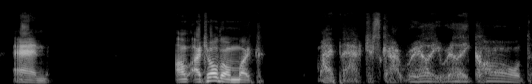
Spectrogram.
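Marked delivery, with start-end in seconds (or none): 3.2-5.4 soft, hushed whisper under the breath. Retelling a moment in a dark bedroom with a spirit box running: imitating own whisper. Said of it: "I'm trying to whisper".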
